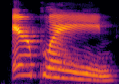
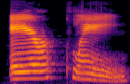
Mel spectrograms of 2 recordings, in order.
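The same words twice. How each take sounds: First: Said in the usual way. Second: AIRPLANE as air, pause, plane; two separate beats in AIRPLANE; syllable by syllable. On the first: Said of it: "What is it?". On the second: Shown as a demonstration. Teacher quizzes learners, AIRPLANE syllable by syllable. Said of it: "say this word syllable by syllable".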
